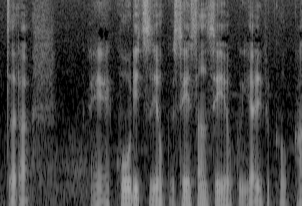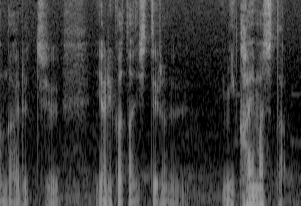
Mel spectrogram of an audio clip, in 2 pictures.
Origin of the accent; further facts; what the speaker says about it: Miyazaki, Japan; accent: Miyazaki dialect; 僕のこの拙い宮崎弁変な宮崎弁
